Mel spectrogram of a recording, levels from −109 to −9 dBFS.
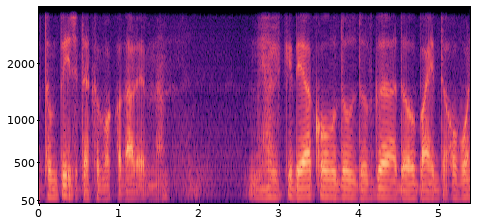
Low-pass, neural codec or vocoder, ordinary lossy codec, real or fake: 3.6 kHz; codec, 16 kHz, 0.3 kbps, FocalCodec; none; fake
